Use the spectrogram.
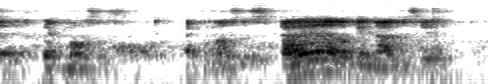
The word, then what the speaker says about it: ecchymosis: Ecchymosis.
